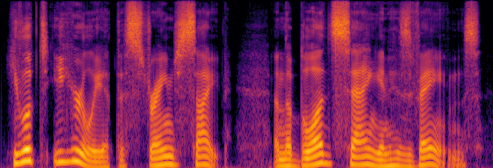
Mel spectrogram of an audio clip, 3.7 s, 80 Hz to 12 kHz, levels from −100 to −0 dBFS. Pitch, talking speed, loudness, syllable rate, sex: 150 Hz, 225 wpm, -20 LUFS, 5.6 syllables/s, male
